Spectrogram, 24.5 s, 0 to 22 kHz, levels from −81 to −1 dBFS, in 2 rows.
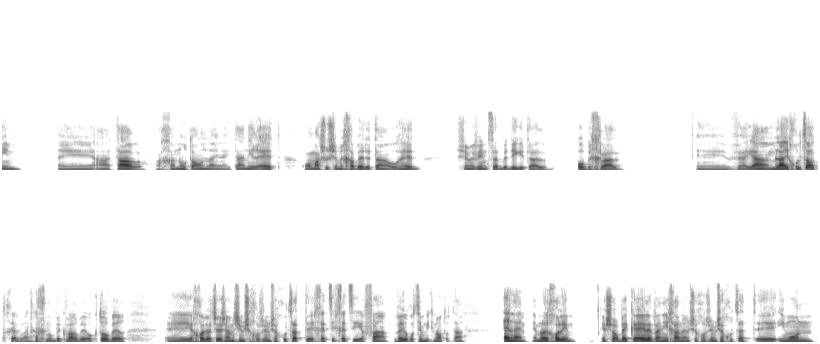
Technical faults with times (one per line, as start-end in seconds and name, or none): none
